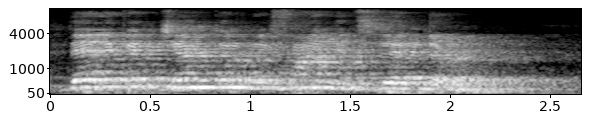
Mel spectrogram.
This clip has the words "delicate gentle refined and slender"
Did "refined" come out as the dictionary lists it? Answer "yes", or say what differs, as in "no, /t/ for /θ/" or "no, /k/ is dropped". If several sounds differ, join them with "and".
no, /d/ is dropped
